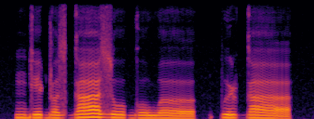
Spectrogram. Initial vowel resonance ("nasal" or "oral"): oral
